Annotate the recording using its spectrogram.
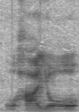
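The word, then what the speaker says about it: おはよう: Don't say it like the US state Ohio. Ohio is 3 syllables and with the emphasis on hi. You don't want to say it that way. You want to say Ohio. It's actually 4 syllables. Ohio. Ohio. Ohio. Yo and the u together. Ohio. Yo. So you basically prolong the end a little bit instead of Ohio.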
